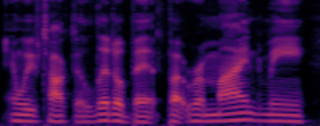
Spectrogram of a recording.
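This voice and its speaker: A man's voice: fairly low pitch, flat delivery, a little fast, a little mellow, clear, resonant tone, no room sound. A man hosting a podcast, chatting casually and laughing easily with his guests. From California family roots. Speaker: podcast host. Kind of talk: casual interview chat.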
